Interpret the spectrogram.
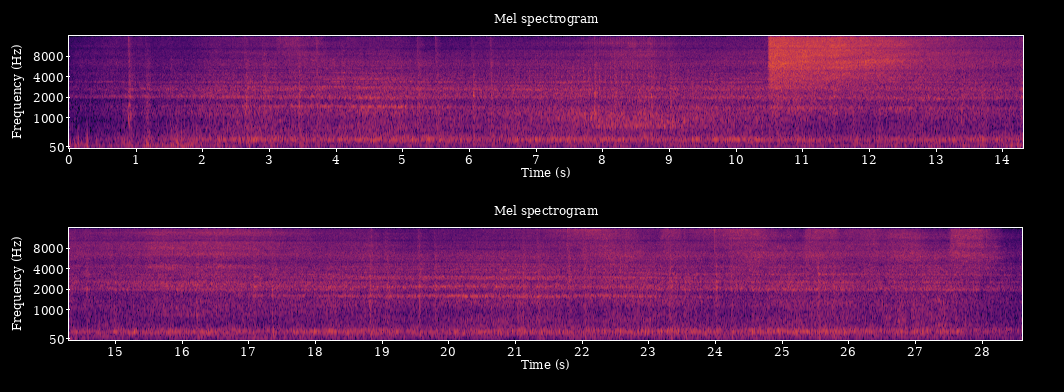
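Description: A train passing close by on the track, running with a steady, continuous noise for the whole stretch. A sudden high hiss joins in about ten seconds in and fades over the next few seconds.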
